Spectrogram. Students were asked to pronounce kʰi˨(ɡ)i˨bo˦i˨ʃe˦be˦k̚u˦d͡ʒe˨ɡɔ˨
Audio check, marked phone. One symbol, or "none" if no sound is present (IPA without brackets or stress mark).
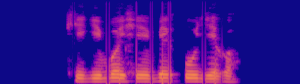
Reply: ɡ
